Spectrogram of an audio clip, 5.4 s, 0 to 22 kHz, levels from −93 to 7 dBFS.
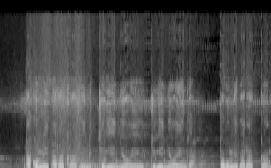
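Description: A speech clip with feedback echo between two devices from 1.3 s to 5.04 s. Each word returns at a fixed delay of roughly a fifth of a second. At its loudest, the echo sits about 13 dB below the speech. Two devices in the same room are on one call. One plays back what the other's microphone sent, and that microphone picks it up again. Each device's echo canceller removes only its own playback, so this loop gets through.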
